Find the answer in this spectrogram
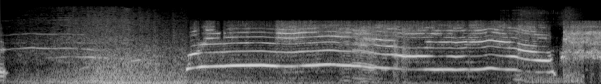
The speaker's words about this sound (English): Okay, here we go. When you hear the roller coaster, you join in. Here it comes.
